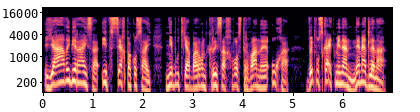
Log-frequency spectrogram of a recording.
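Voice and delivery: high, furious rat baron; pompous rodent rage in broken speech; squealing rat. A narrator's reading. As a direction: screech threats from inside the trap. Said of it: "визжал он".

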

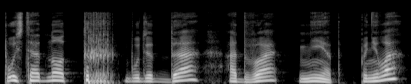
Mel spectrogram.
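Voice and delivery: put-on high, eager boy's voice; high-pitched child laying down rules; little boy. Boy explains code to beetle.

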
